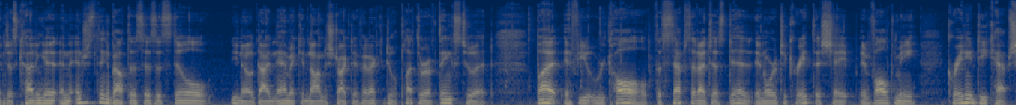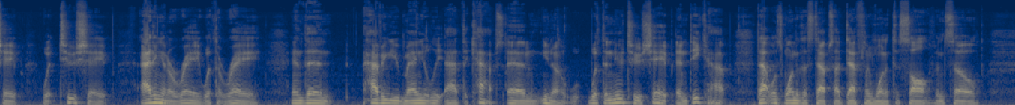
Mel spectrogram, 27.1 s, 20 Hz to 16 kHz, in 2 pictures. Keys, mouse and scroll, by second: 0.3 click, 2.0 double click, 2.4 click, 3.4 click, 4.1 click, 4.4 click, 5.8 double click, 6.0 click, 6.5 scroll down 2, 6.8 shift+middle click, 7.1 shift+scroll down 2, 7.4 middle click, 8.1-8.6 scroll up 2, 8.6 scroll down 1, 8.8 middle click, 9.3 click, 10.2 middle click, 10.9 middle click, 11.4 scroll up 1, 21.1 shift+middle click.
